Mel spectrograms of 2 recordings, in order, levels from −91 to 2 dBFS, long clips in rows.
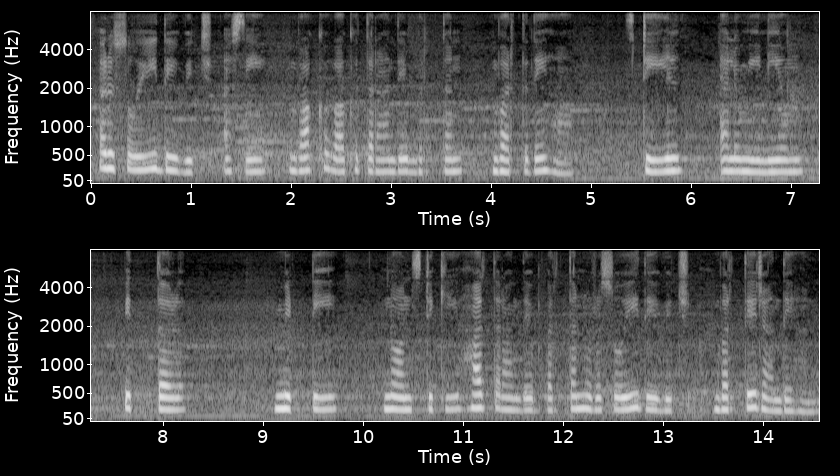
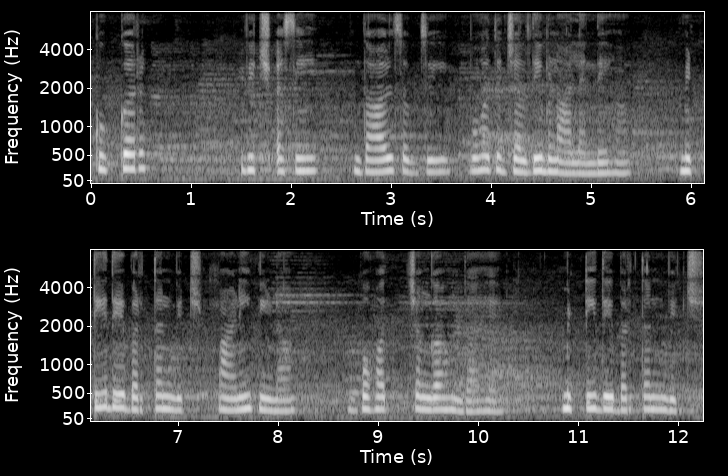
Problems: constant background noise, continuous background conversations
